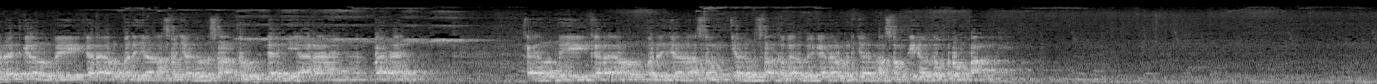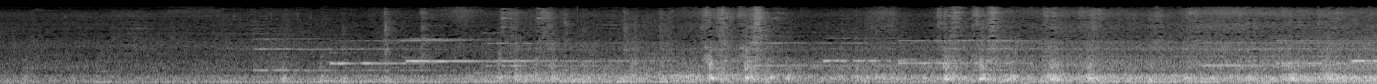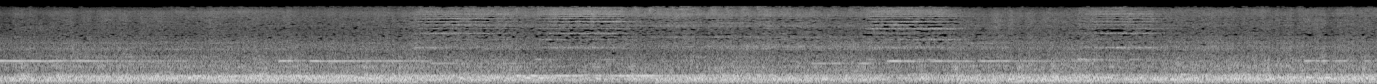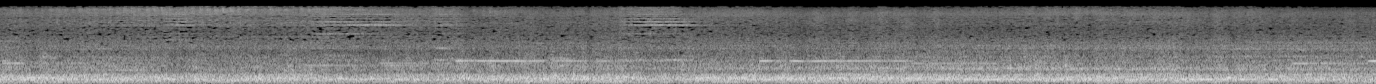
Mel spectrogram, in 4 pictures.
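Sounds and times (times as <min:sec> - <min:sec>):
train wheels squealing: 0:02.2 - 0:05.2, 0:30.3 - 0:39.4, 0:40.6 - 0:50.5
train wheels rumbling on rail: 0:06.4 - 0:55.0
train knocking: 0:16.2 - 0:55.0.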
